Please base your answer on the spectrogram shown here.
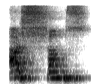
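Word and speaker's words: الشمس: दो तरीके क्या है एक लफ है अल कमर अल कमर लाम साउंड में आया है अल कमर ठीक है और दूसरा है अमस लाम साइलेंट हो गया अमस सीन पर तद आ गई है अमस अल कमर अमस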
